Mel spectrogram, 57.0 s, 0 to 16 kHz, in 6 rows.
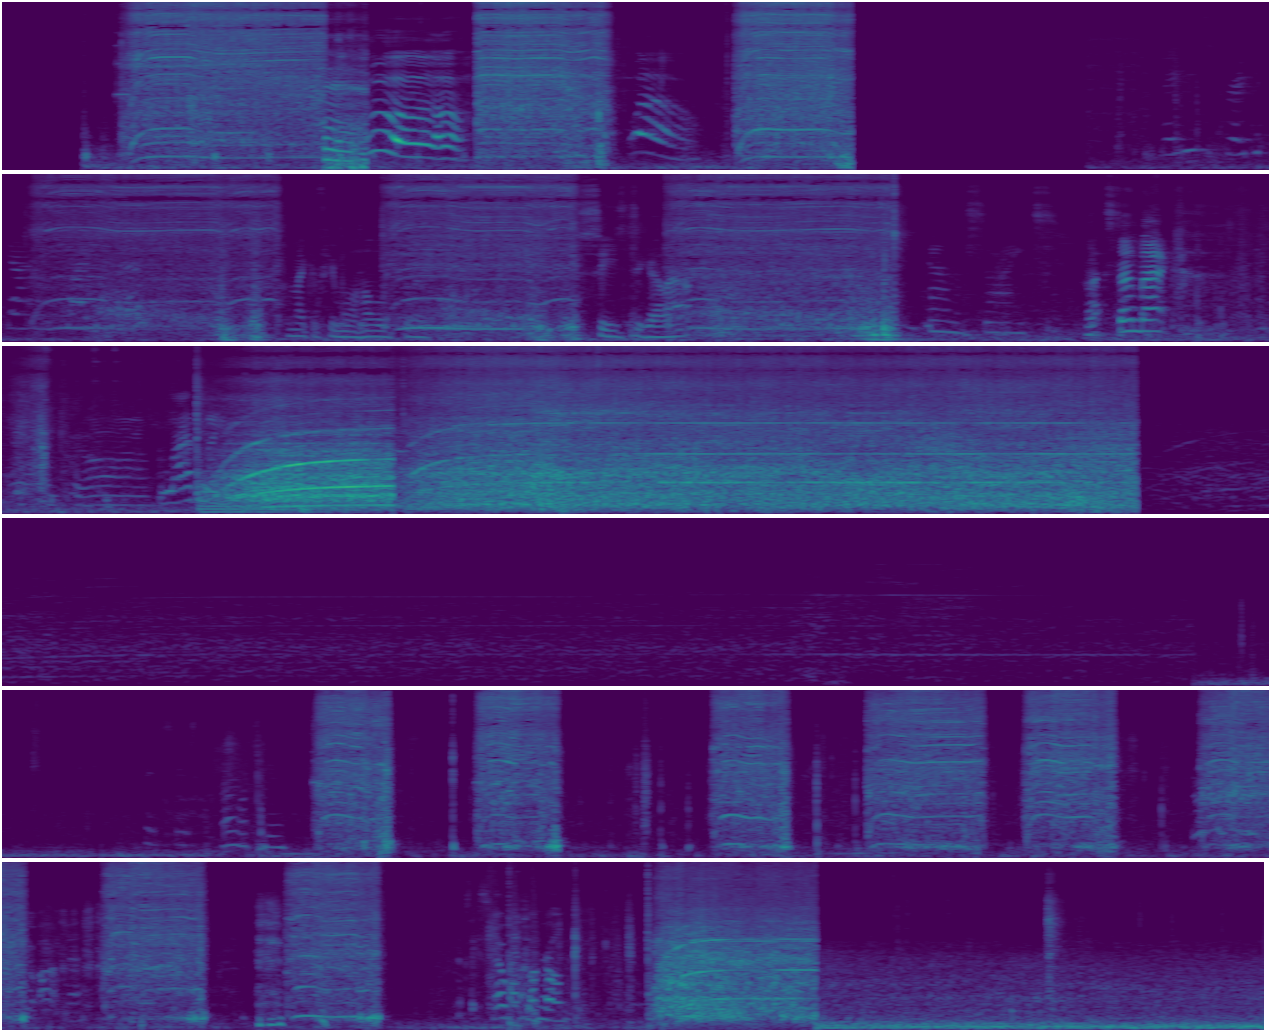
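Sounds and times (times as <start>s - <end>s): cordless drill whining: 0.8s - 2.7s, 3.6s - 4.7s, 5.4s - 6.4s, 9.7s - 11.6s, 12.4s - 13.9s, 14.5s - 16.3s, 20.4s - 27.6s, 40.3s - 42.2s, 43.3s - 50.4s, 52.3s - 53.6s
leaf blower high whine: 20.5s - 30.9s, 52.4s - 53.6s.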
